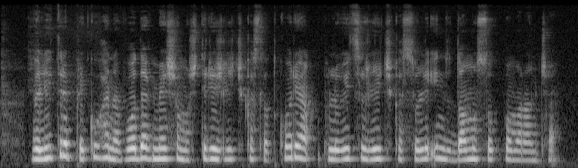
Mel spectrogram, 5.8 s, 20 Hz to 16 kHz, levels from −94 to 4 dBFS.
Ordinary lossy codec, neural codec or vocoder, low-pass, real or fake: none; none; 14.4 kHz; real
